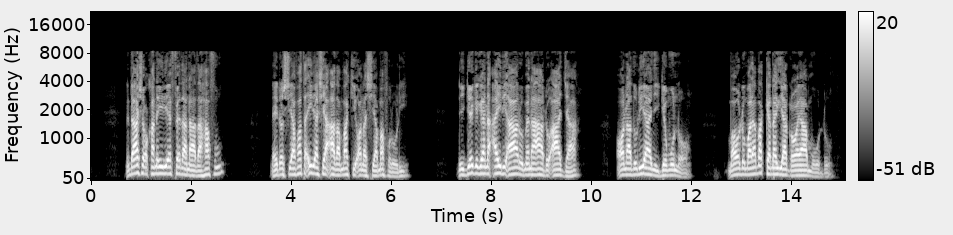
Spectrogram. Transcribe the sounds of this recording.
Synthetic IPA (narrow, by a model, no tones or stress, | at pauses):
nedaɕ̬ɔkaneiɾeɛfɛðanaːðaɦafu | nʔaindɔɕjafataiɾaɕjaʔaðamakiɔnaɕjamafoɾoɾi | niːŋɡeɡeɣɛnaʔaiɾiaːɾomɛnaːdoʔad͡ʑa | ɔnaðuɾiaɲiːŋɡemonɔ | maondomaɾeamakɛnaɣiaɡɔɾɔjamoːndo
